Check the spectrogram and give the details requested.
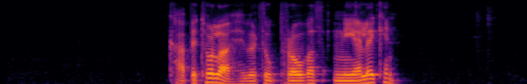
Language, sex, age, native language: Icelandic, male, 20-29, Icelandic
